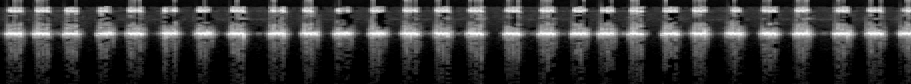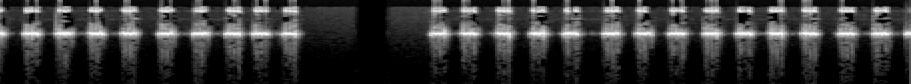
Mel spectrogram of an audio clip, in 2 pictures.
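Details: A cricket chirping loudly, used as a rat repellent at home: rapid, regular high-pitched pulses about four each second, broken by a one-second pause near the nine-second mark before resuming unchanged.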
